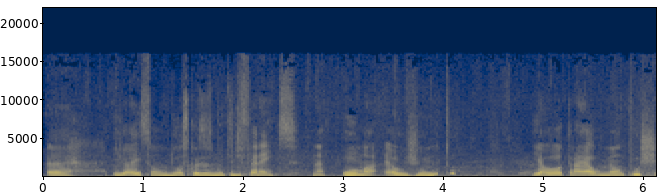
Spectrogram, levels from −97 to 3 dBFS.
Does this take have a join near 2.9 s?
yes; 1 cut; at 2.9 s

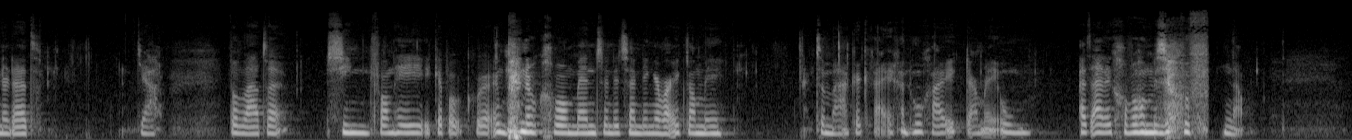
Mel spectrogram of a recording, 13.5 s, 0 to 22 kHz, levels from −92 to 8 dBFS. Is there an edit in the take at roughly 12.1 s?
yes; 2 cuts; at 10.7 s, 12.1 s

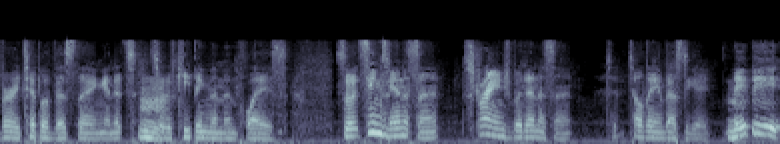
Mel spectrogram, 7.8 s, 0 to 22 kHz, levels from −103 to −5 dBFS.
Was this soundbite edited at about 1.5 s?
no; 1 cut; at 3.9 s

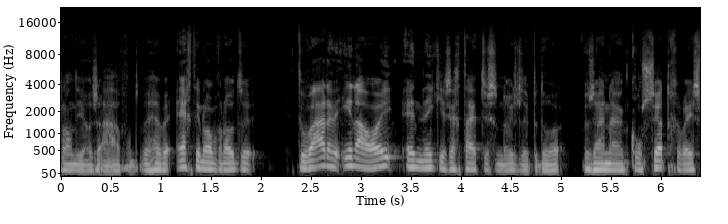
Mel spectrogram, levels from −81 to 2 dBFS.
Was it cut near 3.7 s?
no; 2 cuts; at 2.3 s, 5.1 s

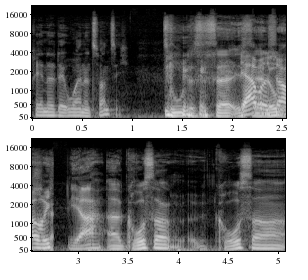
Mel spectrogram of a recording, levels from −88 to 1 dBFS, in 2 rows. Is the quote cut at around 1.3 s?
yes; 2 cuts; at 1.3 s, 2.7 s

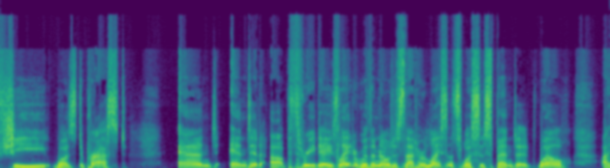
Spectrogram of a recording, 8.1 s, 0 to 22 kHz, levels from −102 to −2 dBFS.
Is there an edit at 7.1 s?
no; 0 cuts

